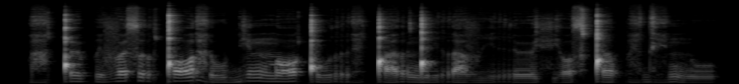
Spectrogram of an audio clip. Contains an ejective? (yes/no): no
